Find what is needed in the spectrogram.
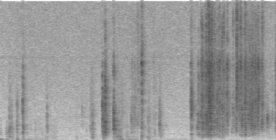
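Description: Rummaging inside a refrigerator: small items knock and clink against the shelves, then a plastic produce bag crinkles for about a second near the end as it is pulled out.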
